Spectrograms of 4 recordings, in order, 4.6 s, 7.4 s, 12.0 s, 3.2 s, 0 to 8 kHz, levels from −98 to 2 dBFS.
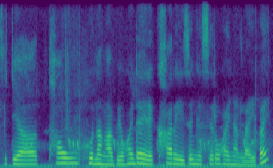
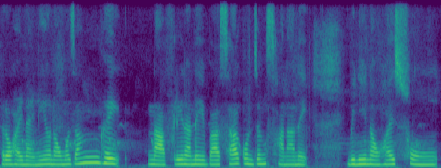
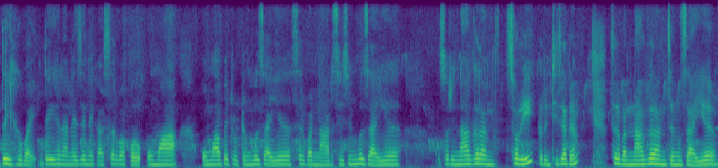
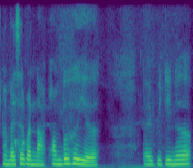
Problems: none marked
